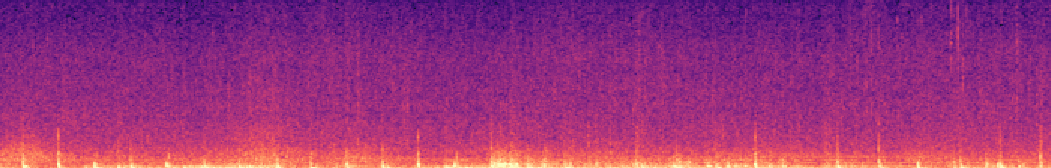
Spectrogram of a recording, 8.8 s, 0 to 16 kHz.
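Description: A heavy downpour in The Witcher 3 pours steadily as a constant rain hiss, with low rumbling and scattered sharp patters over the top, heard without talk.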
